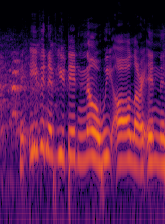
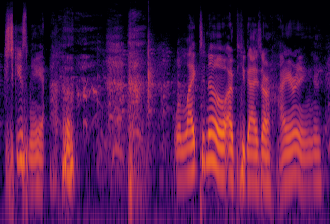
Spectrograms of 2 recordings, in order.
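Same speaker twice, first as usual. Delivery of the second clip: soft, polite, lower job-seeking voice; 7 semitones lower, 4 dB quieter than usual. Pretend. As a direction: sound as harmless as you can on the phone.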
